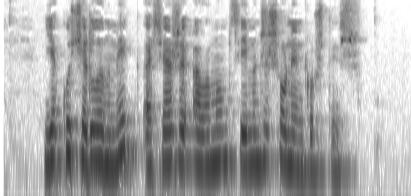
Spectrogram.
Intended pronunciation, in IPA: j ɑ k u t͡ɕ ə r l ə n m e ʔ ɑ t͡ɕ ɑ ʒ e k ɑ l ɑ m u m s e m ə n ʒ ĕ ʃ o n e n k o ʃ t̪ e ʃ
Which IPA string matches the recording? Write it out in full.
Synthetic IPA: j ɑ k u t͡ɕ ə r l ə n m e k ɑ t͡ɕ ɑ ʒ e ʔ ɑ l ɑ m o m s e m ə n ʒ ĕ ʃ o n e n k o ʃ t̪ e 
